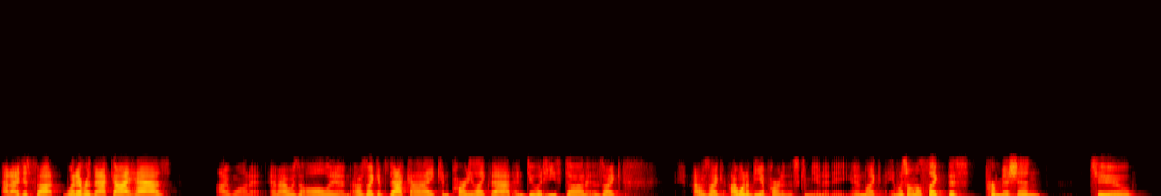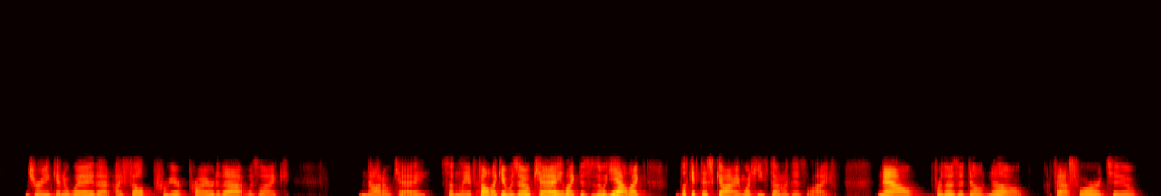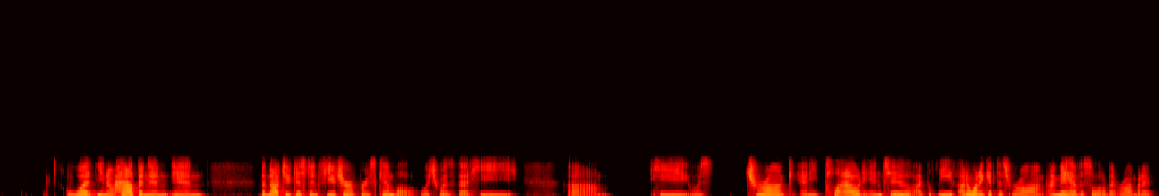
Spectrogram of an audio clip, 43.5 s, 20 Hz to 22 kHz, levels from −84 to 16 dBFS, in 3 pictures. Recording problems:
high frequencies cut off; severe; nothing above 4 kHz

